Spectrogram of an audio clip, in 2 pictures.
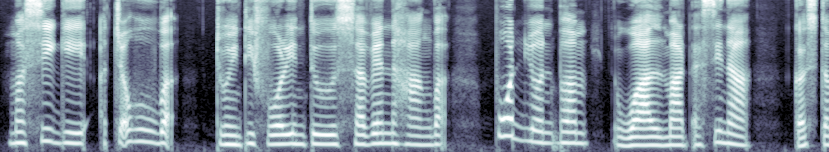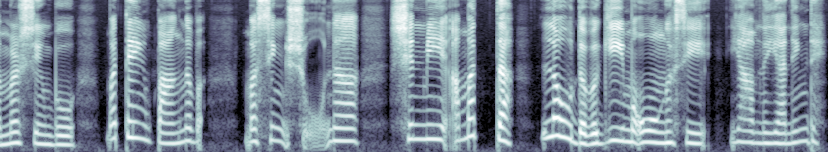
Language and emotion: Manipuri, disgusted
